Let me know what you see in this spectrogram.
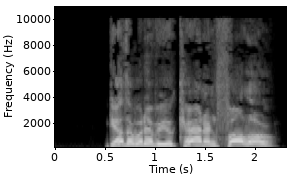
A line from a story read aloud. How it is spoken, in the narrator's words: he shouted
